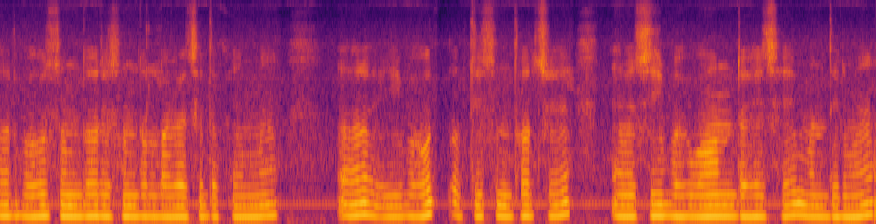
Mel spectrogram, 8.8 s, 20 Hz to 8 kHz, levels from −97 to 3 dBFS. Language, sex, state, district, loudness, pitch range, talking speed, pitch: Maithili, male, Bihar, Begusarai, -18 LUFS, 140-145 Hz, 145 wpm, 140 Hz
